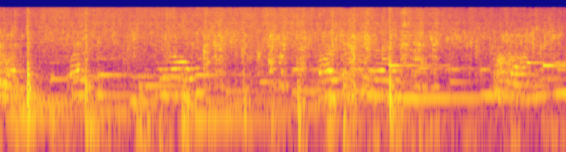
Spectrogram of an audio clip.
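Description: Sliced onion and chili sizzling in hot oil in a steel wok, stirred with a metal ladle that clinks against the pan several times, the sharpest clink about half a second in.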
